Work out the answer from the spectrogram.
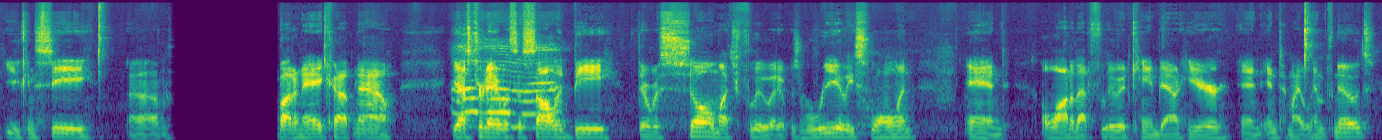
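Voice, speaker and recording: A man talking informally and upbeat in a casual video diary, using relaxed slang as he gives a personal recovery update. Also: lowish voice, slight background noise. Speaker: patient giving a recovery update.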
